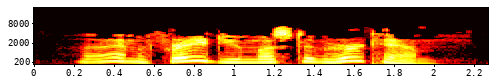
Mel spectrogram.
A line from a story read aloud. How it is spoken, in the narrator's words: she said in a trembling voice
